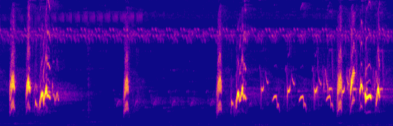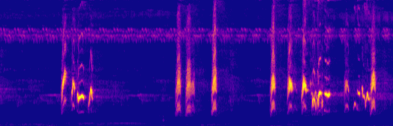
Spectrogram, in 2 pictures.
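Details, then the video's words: Sooty-headed bulbul lure call used to attract wild bulbuls for trapping: scattered bursts of bright chirps and bubbly, slurred phrases, separated by pauses of one to two seconds. "suara BURUNG KUTILANG PIKAT gacor / pikat kutilang gacor dengan suara panggilan kutilang gacor"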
